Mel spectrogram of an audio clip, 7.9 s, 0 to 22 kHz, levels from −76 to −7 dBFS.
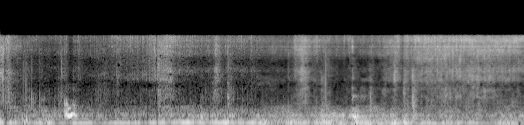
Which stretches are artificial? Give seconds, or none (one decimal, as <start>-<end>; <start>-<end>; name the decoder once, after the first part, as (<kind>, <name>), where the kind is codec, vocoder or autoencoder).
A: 3.9-7.9 (vocoder, Vocos)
